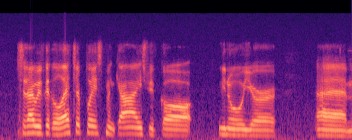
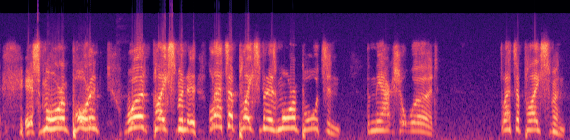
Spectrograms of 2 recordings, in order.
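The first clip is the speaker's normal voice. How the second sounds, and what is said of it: Exaggerated put-on accent. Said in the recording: “I don't know why I'm doing that accent.”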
